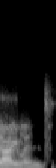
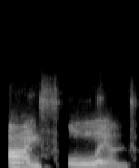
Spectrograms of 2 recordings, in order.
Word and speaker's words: island: Pronúncia de island. Gente, ilha não é Iceland. You don't pronounce the letter S.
